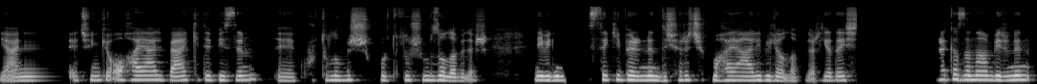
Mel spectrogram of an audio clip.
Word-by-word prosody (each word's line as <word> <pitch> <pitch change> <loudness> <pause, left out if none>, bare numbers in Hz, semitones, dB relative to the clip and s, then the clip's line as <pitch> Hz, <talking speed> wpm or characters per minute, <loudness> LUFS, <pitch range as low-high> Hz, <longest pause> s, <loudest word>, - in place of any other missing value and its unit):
Yani 185 +1 -1 0.4
çünkü 195 0 -1
o - - +1
hayal 205 0 +1
belki 200 +2 0
de 205 -1 -1
bizim, 200 +3 -1
eee, 175 -1 -5
kurtulumuş 200 +3 -2
kurtuluşumuz 195 +1 -3
olabilir. 180 +1 0 0.4
Ne 195 0 +5
bileyim, 195 -1 +4 0.2
hapisteki 210 0 -1
birinin 200 -2 +5
dışarı 200 +3 -2
çıkma 200 -2 -3
hayali 195 0 +2
bile 190 -3 +1
olabilir - - -6
ya 185 0 -3
da, 190 - 0
işte 195 +1 -3 0.8
para 215 0 -1
kazanan 210 -2 +4
birinin 205 +1 +4
200 Hz, 150 wpm, -21 LUFS, 190-205 Hz, 0.8 s, Ne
